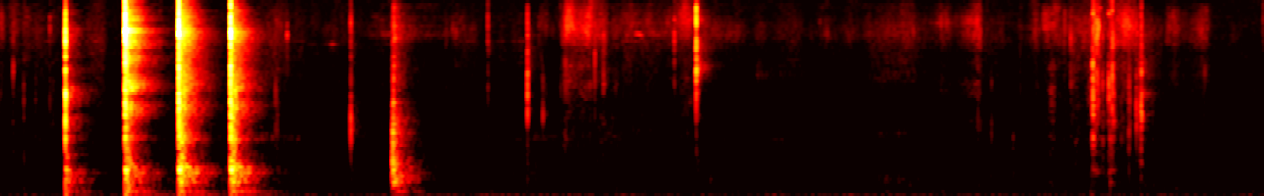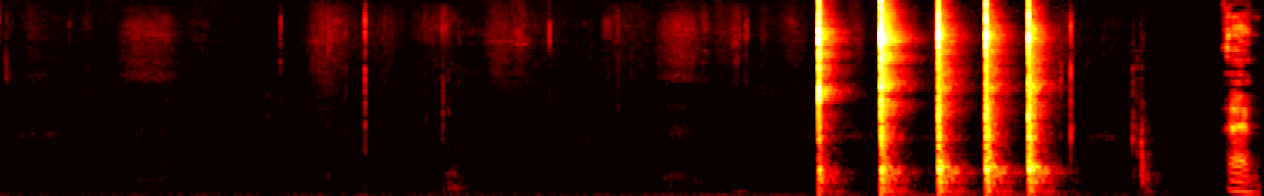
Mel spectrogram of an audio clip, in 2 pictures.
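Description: Metal hammer strikes drive a setter onto crystal rivets in a leather belt, coming in quick bursts of five or six close, loud blows at the start and end, with a few isolated taps and quiet room noise between.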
